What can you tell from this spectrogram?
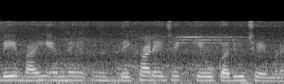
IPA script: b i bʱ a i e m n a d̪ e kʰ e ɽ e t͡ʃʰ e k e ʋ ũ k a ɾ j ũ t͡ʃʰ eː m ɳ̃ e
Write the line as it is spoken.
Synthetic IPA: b e bʱ a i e m n e d̪ e kʰ a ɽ e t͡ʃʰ e k e ʋ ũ k ə ɾ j ũ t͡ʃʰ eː m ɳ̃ e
